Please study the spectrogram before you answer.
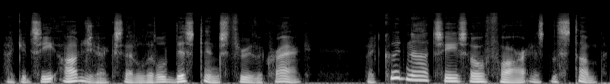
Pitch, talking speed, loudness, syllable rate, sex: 125 Hz, 195 wpm, -18 LUFS, 4.4 syllables/s, male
